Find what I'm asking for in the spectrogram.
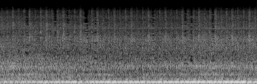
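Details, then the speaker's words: Ford Capri Mk1 3.0 GXL, Essex V6, manual, carburettor, after 8 years sitting, first run, choke just pushed off, not yet warm; deep steady idle with no knocks or misses, slight splutter that may clear as it warms; runs nicely. "all good do you know she runs quite nicely for a car that's been sitting so long well that's off the choke superb there's a slight splutter there it might come around as it warms up"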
